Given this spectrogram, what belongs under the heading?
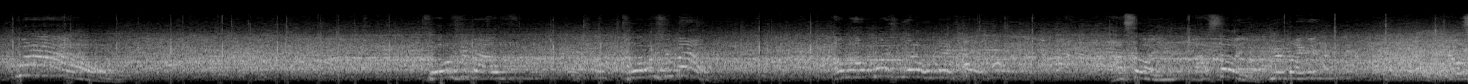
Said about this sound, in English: I just want to play a short clip of the performance, particularly the end after your chapter left the stage and the crowd went wild, something the MC of the event clearly took notice of.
